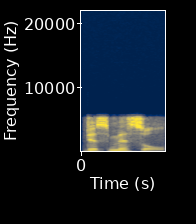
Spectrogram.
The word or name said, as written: dismissal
